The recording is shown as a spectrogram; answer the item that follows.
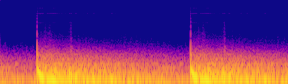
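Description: Film soundtrack sound design: a steady low rumbling drone with two deep booming hits, about half a second in and again near three seconds, each dying away slowly.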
